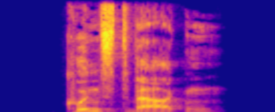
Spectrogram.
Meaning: dative plural of Kunstwerk
- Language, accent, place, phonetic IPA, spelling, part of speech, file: German, Germany, Berlin, [ˈkʊnstˌvɛʁkn̩], Kunstwerken, noun, De-Kunstwerken.ogg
